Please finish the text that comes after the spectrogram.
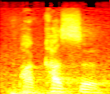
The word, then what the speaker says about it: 바카스: 구스의 아들, 그래서 또 우리식으로 발음하면은 바카스, 음료 그 이름을 거기서 따서 지은 것이죠.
